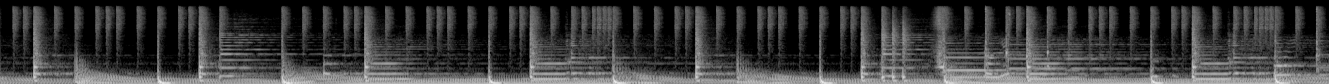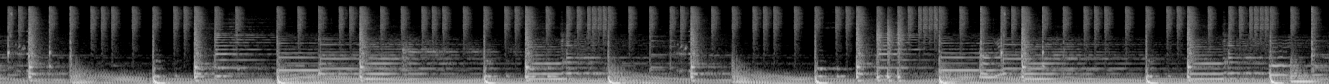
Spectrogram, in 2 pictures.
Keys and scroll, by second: 0.2 space, 0.4 v, 0.7 space, 1.6 Delete, 1.8 space, 2.3 space, 3.1 space, 3.7 v, 6.0 ctrl+BackSpace, 6.2 ctrl+d, 6.3 space, 7.1 space, 8.4 ctrl+v, 8.4 ctrl+t, 10.5 Return, 10.9 space, 12.3 space, 13.1 ctrl+BackSpace, 14.1 ctrl+BackSpace, 14.9 ctrl+BackSpace, 15.4 space, 17.9 ctrl+BackSpace, 18.2 space, 19.2 ctrl+BackSpace, 19.7 space, 21.3 ctrl+BackSpace, 21.5 space, 23.8 ctrl+BackSpace, 24.0 space, 24.8 space, 25.5 v, 25.6 space.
